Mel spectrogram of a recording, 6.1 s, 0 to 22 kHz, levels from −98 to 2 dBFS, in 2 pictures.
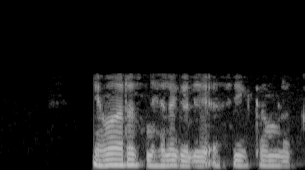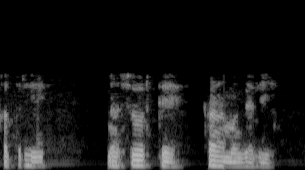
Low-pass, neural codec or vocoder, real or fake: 3.6 kHz; none; real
